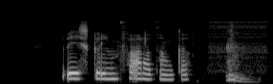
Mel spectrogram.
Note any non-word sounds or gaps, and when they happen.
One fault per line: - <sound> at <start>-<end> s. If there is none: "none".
- throat clearing at 2.2-2.6 s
